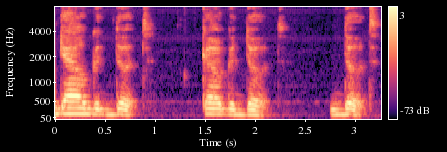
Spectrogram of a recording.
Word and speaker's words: Gal Gadot: You know the actual way to pronounce her name is Gal Gadot. Gal Gadot. Like, it's like... You gotta pronounce the T.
